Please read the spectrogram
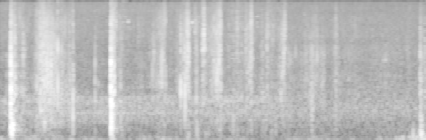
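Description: Boots of a squad of fighters on packed dirt: two sharp stamps about a second apart, then quieter scattered footsteps.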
